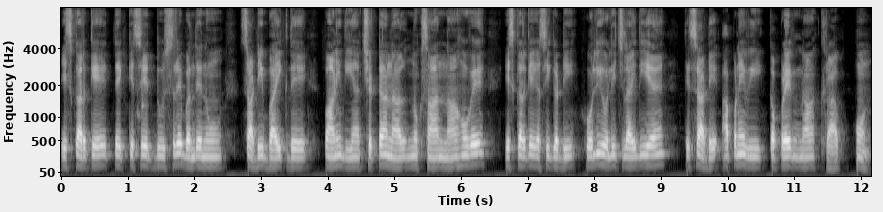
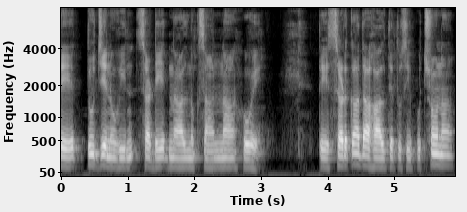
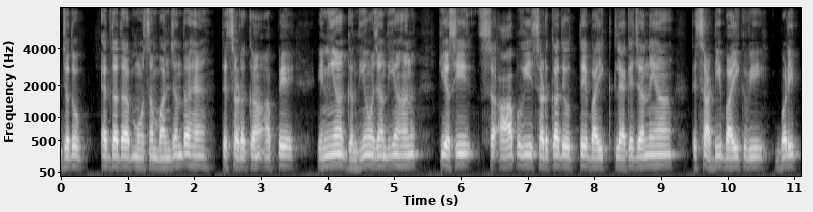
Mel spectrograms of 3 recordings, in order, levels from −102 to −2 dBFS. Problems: none marked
